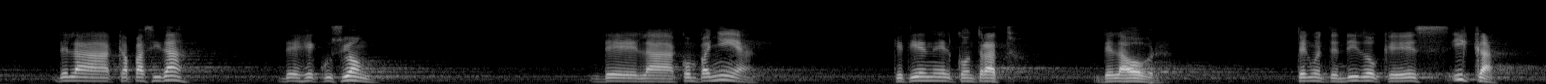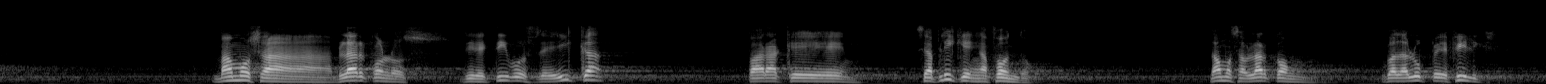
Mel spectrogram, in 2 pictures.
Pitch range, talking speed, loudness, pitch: 135-170 Hz, 80 wpm, -25 LUFS, 155 Hz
